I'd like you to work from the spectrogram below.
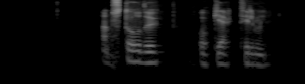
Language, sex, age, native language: Icelandic, male, 30-39, Icelandic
